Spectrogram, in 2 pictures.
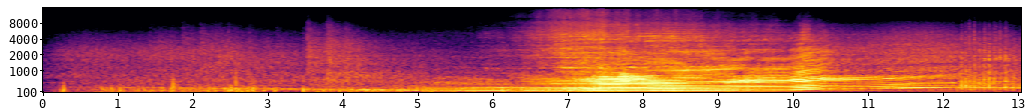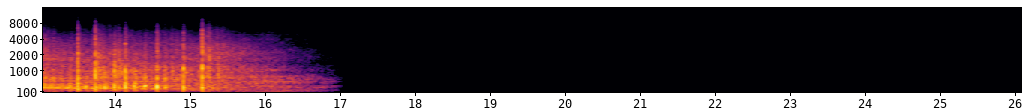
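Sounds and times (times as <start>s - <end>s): motorcycle engine passing: 0.8s - 16.5s
exhaust crackles and pops: 1.2s - 6.6s, 12.2s - 16.0s.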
